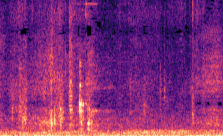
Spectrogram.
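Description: Faint small clicks and handling noise as wire leads are worked at a brake caliper's parking-brake motor connector, over a low background rumble.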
